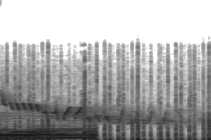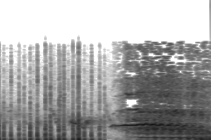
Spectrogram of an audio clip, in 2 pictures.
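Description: Horse whinny sound effect, a rising call held for over a second, followed by about three seconds of clip-clopping hoofbeats. Near the end comes a high, warbling shimmer of a sound effect.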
